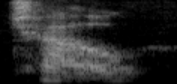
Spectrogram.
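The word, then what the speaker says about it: Kjell: read it as Kel, so I just dropped the J, but it's probably mispronouncing it there. So from what I can tell, the best way to pronounce it is Chell.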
